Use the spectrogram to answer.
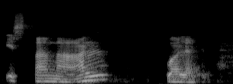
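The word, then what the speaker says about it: استمع الولد: Demikian juga istama'a al waladu. Kita membacanya istama'al waladu.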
